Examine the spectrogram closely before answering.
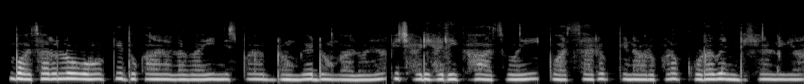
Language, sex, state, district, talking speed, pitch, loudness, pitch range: Kumaoni, female, Uttarakhand, Tehri Garhwal, 165 wpm, 230 Hz, -19 LUFS, 225-245 Hz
